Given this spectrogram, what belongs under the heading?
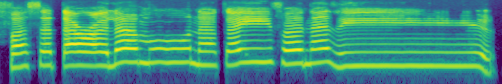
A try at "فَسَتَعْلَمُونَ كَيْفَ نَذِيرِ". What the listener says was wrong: ٹھیک ہے، وقفاً را آپ کا باریک ہوا یہاں پہ.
